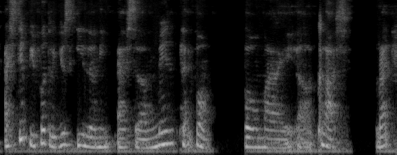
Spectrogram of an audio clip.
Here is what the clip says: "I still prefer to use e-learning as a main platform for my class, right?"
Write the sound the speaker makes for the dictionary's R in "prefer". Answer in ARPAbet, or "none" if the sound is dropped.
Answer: none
